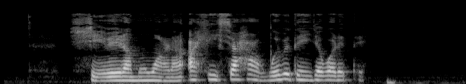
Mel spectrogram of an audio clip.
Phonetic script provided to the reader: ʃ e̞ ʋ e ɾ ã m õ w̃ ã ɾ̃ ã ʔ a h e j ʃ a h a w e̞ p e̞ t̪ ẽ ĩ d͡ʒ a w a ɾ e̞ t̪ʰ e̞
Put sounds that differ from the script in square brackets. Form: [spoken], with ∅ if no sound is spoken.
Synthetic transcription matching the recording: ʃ e̞ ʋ e ɾ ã m õ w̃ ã ɾ̃ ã ʔ a h e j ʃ a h a w e̞ p e̞ t̪ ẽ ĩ d͡ʒ a w a ɾ e̞ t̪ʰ e̞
